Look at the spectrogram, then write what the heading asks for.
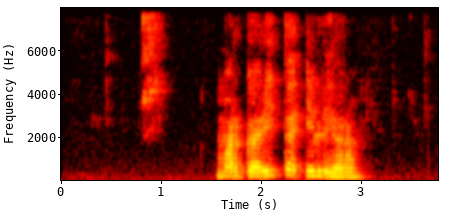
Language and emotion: Russian, neutral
